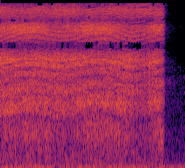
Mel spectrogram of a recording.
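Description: A steady hissing aerosol spray onto a window during an industrial renovation, lasting just over a second, close and loud, cutting off abruptly.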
